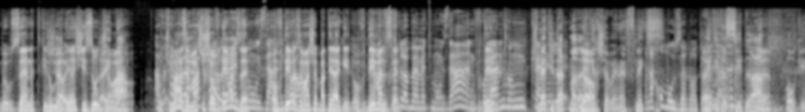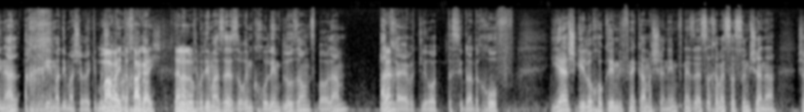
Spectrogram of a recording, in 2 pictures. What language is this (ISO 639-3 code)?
heb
